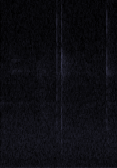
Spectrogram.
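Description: Computer mouse button clicking: a quick pair of clicks about a second in, over a faint steady hiss.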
